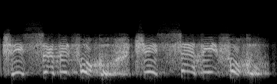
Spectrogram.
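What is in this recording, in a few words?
Italian player friendly fire mood med, speech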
